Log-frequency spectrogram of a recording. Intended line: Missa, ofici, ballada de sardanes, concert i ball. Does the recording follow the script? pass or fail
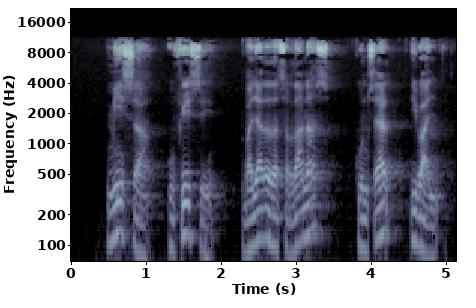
pass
